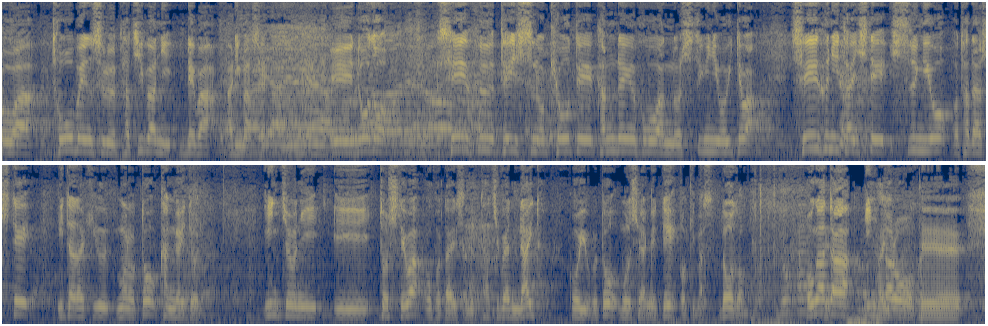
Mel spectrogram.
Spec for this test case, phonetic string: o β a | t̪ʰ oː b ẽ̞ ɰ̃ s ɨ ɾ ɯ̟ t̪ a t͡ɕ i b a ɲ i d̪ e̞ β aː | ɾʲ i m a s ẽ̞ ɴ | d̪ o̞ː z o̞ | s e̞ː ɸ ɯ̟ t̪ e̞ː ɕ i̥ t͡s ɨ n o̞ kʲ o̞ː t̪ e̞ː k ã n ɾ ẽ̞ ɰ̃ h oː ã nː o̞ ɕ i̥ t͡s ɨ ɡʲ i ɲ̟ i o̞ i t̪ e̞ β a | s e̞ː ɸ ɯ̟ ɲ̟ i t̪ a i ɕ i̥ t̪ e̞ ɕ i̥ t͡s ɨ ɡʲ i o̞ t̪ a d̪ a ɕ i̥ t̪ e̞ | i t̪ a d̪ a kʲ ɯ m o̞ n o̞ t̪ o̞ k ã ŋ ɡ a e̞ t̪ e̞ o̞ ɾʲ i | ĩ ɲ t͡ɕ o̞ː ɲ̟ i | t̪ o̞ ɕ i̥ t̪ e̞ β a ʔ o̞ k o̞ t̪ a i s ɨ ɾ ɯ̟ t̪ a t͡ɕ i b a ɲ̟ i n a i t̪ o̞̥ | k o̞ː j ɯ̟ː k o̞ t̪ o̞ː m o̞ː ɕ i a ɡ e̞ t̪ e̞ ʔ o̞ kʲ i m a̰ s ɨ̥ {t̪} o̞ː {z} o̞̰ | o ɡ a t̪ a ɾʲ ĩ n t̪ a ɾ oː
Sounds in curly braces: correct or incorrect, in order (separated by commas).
incorrect, correct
